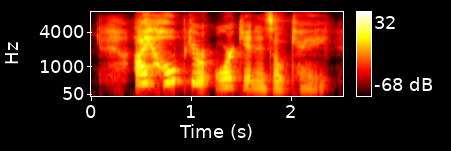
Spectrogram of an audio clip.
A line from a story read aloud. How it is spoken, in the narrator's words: said Heidi softly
